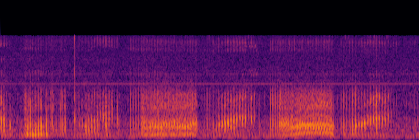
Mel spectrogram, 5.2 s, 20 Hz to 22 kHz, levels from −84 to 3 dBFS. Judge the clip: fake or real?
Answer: real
